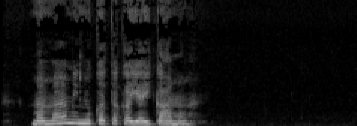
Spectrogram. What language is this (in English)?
Sihuas Ancash Quechua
